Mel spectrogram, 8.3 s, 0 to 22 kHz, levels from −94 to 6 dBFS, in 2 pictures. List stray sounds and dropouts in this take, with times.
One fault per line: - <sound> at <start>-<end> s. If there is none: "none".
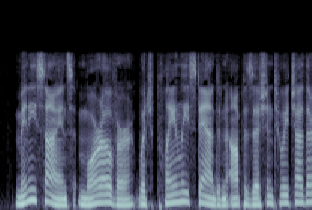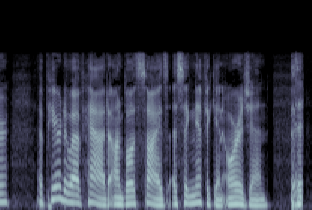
- laugh at 8.0-8.2 s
